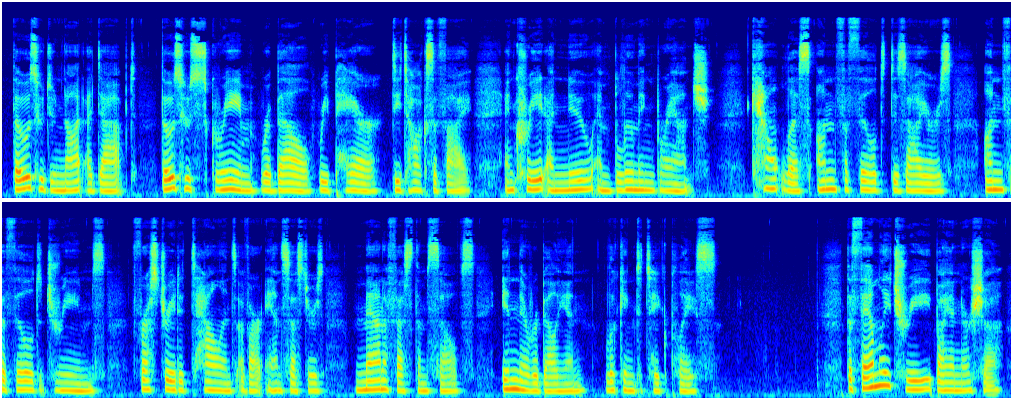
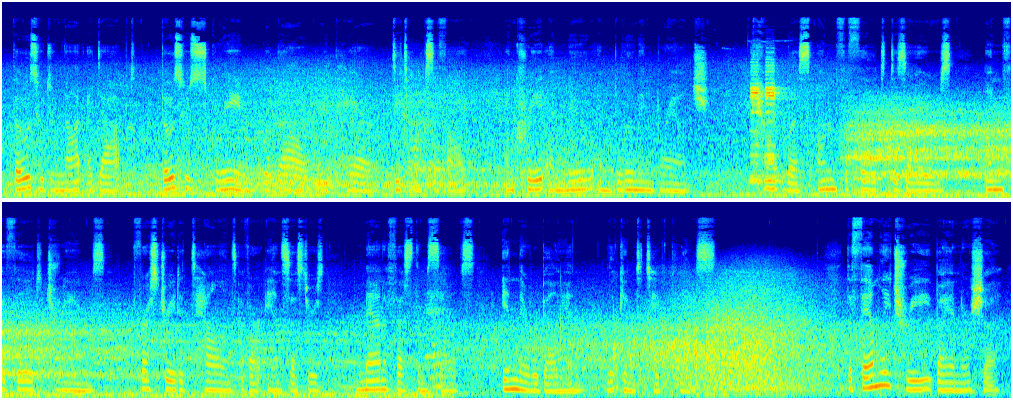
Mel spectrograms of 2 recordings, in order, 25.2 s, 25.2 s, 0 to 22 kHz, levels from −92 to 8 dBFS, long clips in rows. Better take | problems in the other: first | traffic noise; very loud; throughout; as loud as the speech

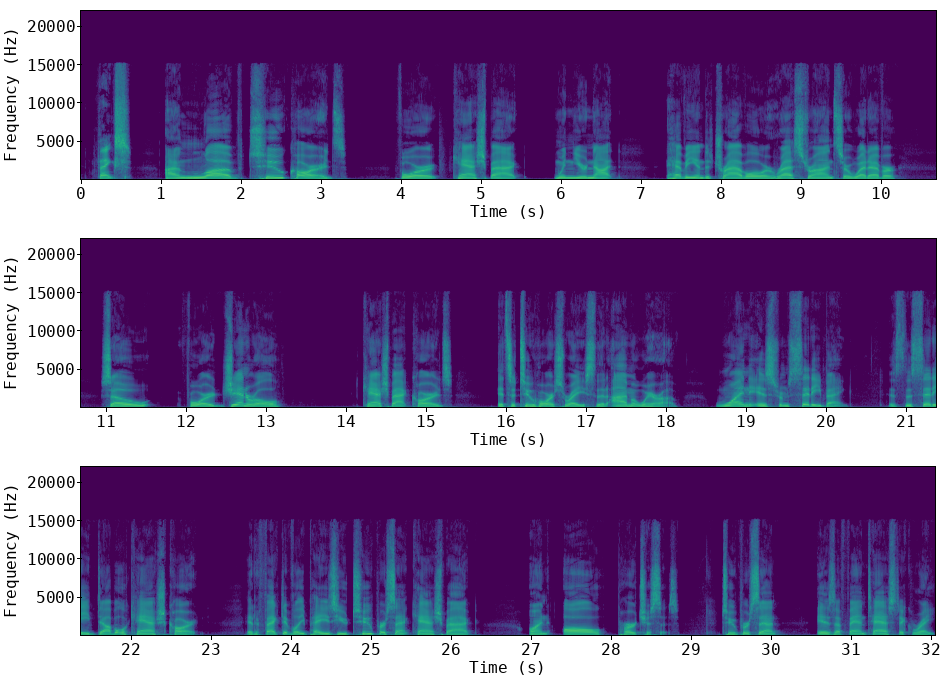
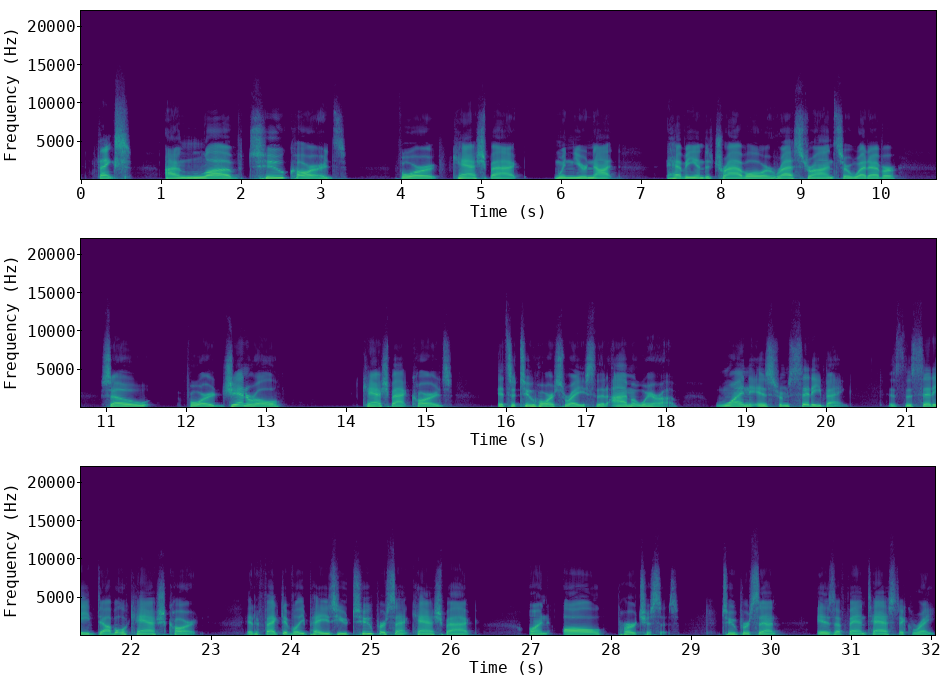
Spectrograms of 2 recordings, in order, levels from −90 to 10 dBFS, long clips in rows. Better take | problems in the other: first | muffled; slightly; fading above 3 kHz

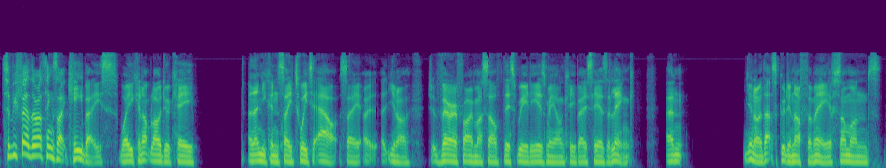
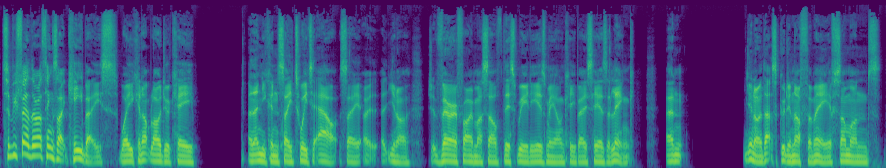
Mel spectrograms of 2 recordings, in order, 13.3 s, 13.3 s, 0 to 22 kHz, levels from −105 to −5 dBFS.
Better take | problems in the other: second | garbled, watery; slightly; nothing above 6.5 kHz

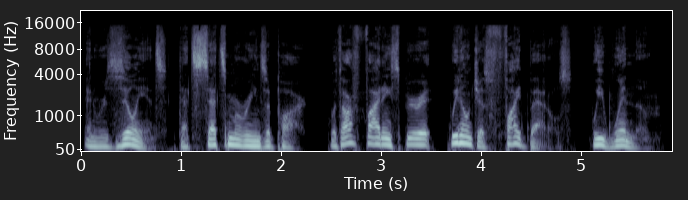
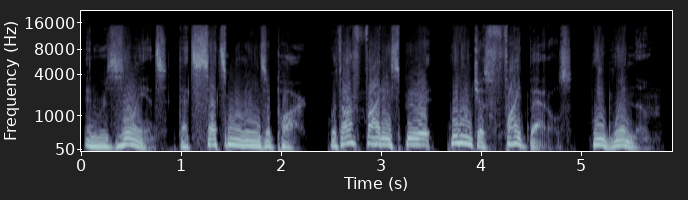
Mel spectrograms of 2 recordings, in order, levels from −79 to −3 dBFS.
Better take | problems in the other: first | distortion; heavy; 22% of the sound clipped

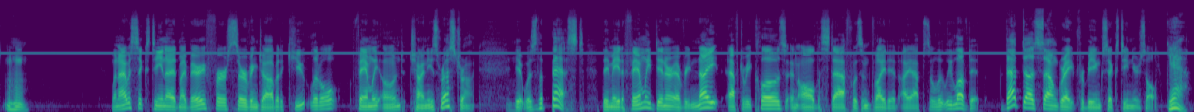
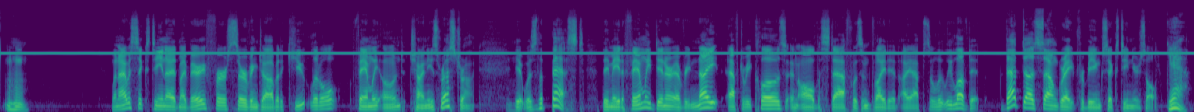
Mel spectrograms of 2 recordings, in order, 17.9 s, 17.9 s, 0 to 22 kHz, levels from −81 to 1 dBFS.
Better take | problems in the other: first | high-pitched whine; loud; throughout; 3 kHz, 8 dB below the speech; faint in the first

